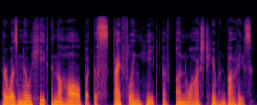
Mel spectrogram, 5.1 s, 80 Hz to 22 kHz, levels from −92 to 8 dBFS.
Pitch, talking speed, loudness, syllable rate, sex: 95 Hz, 175 wpm, -23 LUFS, 4.5 syllables/s, male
